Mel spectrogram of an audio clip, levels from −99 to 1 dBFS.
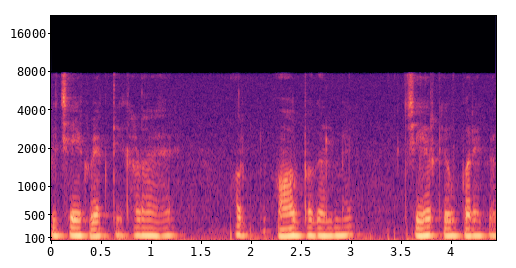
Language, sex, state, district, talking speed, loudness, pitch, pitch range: Hindi, male, Bihar, Kishanganj, 190 wpm, -15 LUFS, 135 Hz, 130-135 Hz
